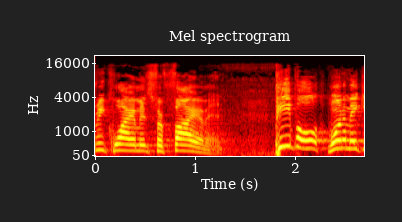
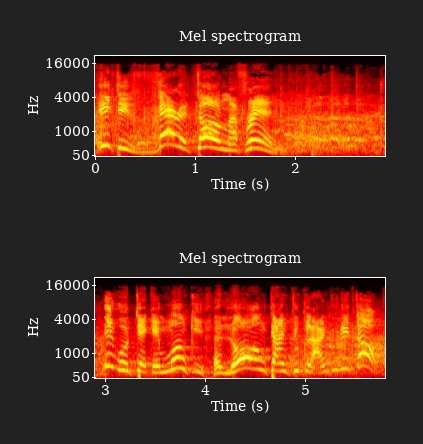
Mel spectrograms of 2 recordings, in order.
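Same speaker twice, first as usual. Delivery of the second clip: mock African tour guide accent; hammed-up African street guide voice. Comic imitating an African tour guide hustling him in an African accent. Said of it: "so many Africans coming at me".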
